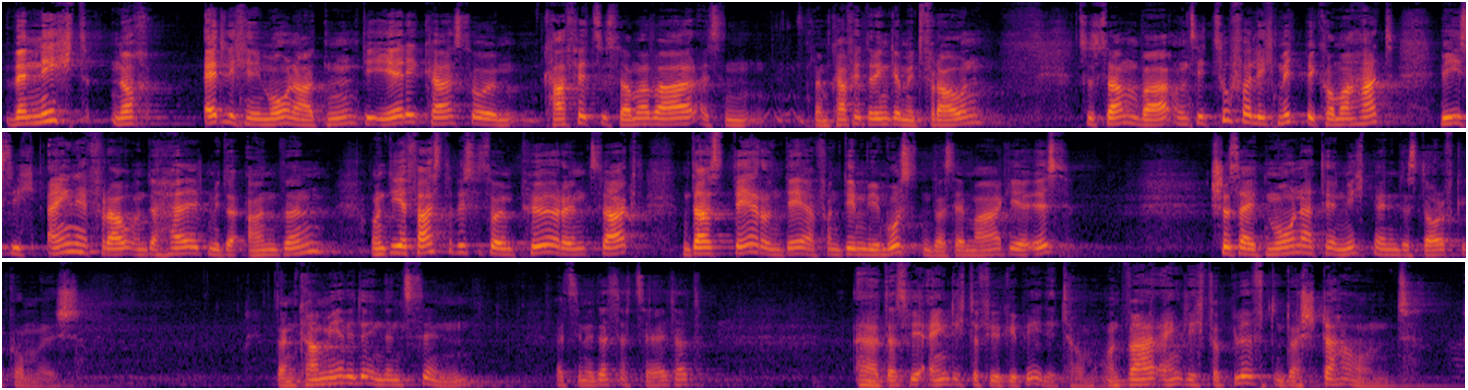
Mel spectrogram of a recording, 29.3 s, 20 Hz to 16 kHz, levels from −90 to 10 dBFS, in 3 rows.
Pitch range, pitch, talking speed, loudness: 135-185 Hz, 155 Hz, 180 wpm, -27 LUFS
